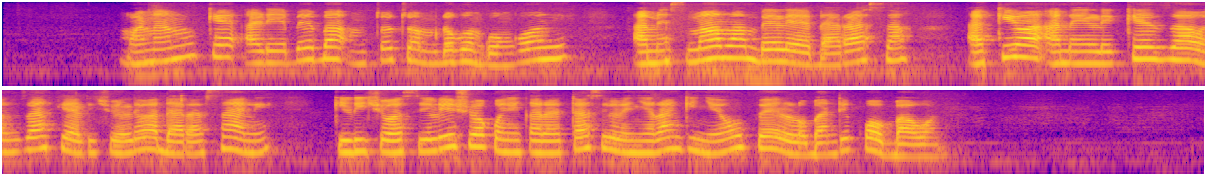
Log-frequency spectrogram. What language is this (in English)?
Swahili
